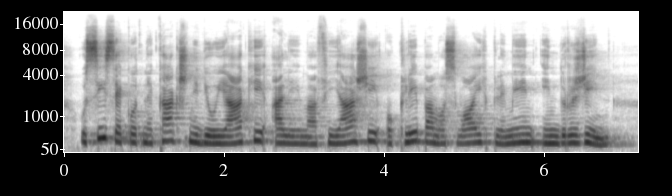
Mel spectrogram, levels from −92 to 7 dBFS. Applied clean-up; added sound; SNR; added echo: none; none; none; none.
